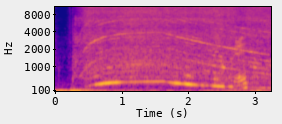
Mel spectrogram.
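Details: Hoover UH70935 upright vacuum after nozzle base replacement, run in the upright position with brushroll disengaged: motor spins up to a smooth, steady whine with no brush slapping or belt knocking; normal running.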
